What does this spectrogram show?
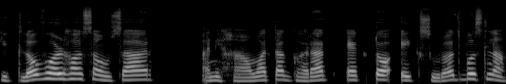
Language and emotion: Goan Konkani, sad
